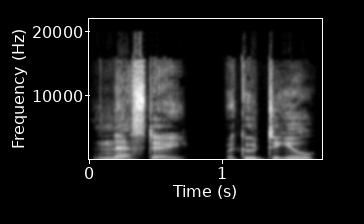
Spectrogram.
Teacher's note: we see t and d appear consecutively. so the first one is directly omitted.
